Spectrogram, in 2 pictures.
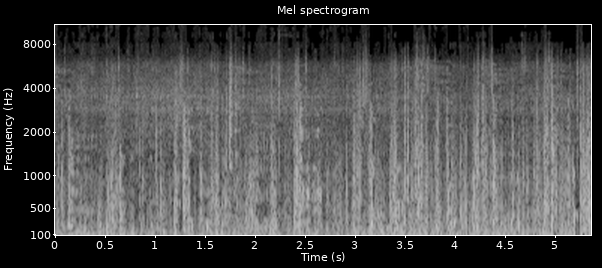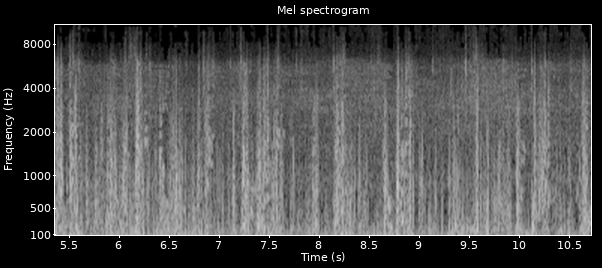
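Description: Wind buffeting the microphone of a camera carried on a moving road bike: a loud, steady low rumble with constant rapid flutter.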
